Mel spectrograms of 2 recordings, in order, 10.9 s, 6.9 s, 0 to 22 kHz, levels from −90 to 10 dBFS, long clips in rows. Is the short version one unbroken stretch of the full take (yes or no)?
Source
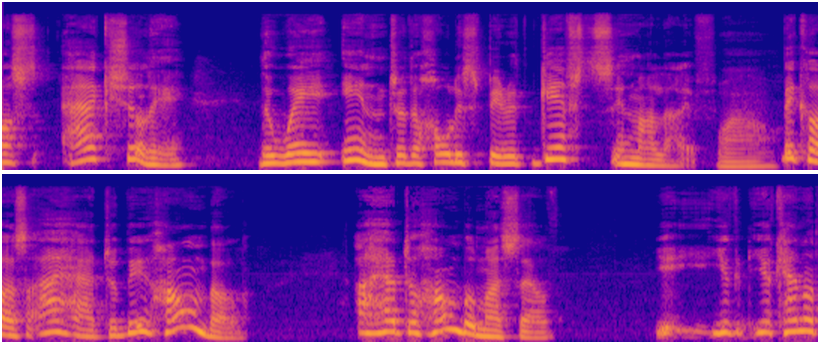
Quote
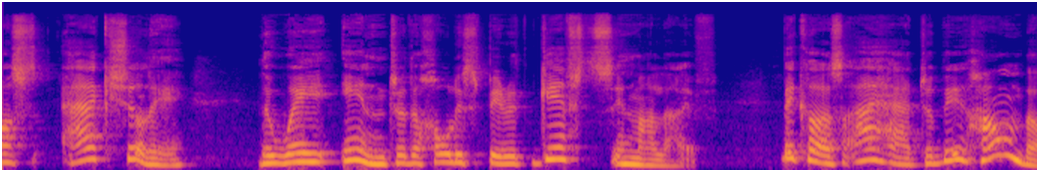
yes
